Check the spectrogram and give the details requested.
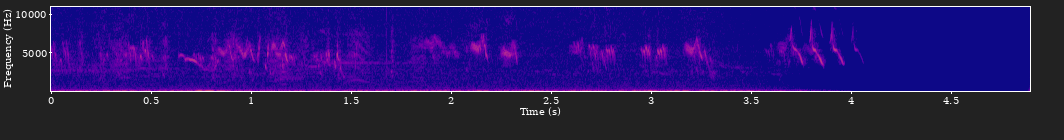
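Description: Sparrows chirp in quick, high, overlapping bursts for about four seconds, like a small busy flock, over a steady low rumble of background noise.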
